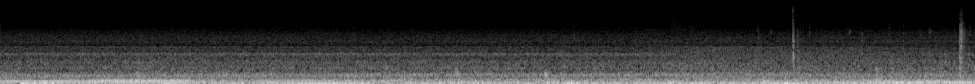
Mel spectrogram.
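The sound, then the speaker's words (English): Steady low rumble of road traffic, cars moving along highway 288, heard from inside or beside a vehicle with constant engine and tire noise and no talking. “And got a little traffic right there off of 288.”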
